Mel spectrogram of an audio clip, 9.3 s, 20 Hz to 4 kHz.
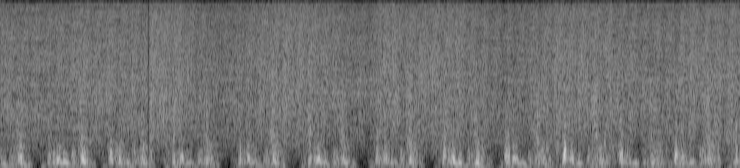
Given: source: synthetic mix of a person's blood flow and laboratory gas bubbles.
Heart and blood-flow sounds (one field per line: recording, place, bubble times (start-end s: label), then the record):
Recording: Doppler ultrasound of blood flow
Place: precordium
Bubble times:
no bubbles
From the record:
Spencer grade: 0 (complete lack of bubble signals)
